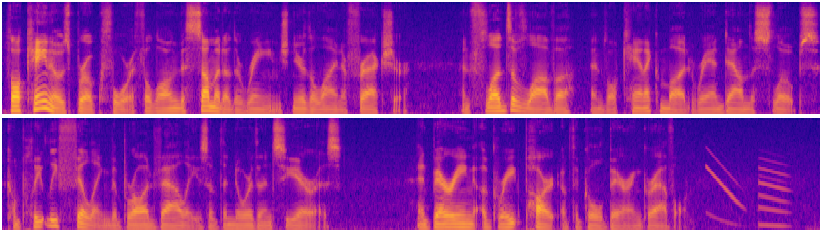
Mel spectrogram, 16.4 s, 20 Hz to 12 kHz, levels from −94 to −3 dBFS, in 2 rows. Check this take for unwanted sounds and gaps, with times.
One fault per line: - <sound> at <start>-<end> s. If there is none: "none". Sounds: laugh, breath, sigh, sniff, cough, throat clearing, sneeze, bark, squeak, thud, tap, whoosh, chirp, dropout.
- chirp at 15.2-16.1 s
